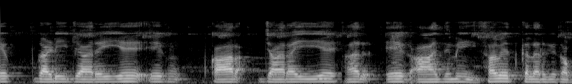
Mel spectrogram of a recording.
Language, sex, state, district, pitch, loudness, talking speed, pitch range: Marwari, male, Rajasthan, Nagaur, 125 Hz, -22 LUFS, 190 wpm, 120-130 Hz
